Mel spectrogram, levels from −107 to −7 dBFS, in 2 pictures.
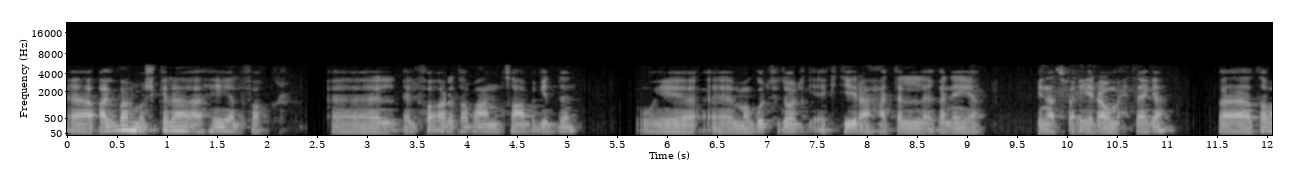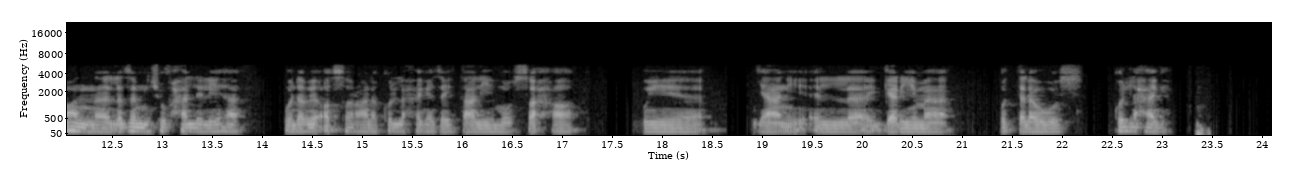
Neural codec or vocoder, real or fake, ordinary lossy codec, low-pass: none; real; none; 5.4 kHz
